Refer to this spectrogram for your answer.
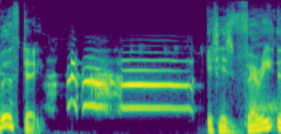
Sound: roster crows

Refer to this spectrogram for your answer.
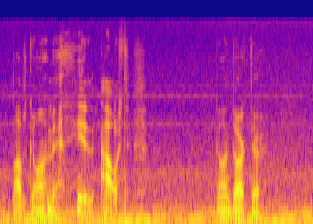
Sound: laughter

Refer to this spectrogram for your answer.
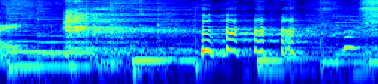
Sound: laughs

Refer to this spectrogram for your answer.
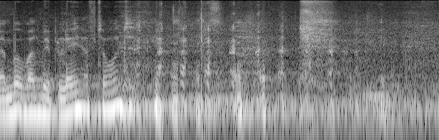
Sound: laughter

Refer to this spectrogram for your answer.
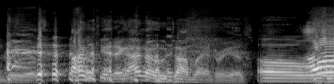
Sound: laugh

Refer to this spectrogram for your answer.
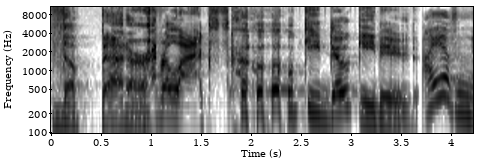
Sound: laughs

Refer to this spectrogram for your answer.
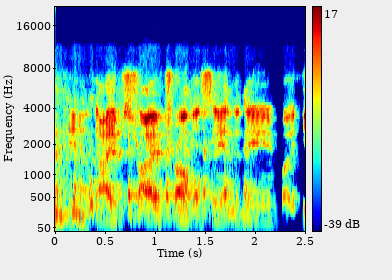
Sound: all laughing

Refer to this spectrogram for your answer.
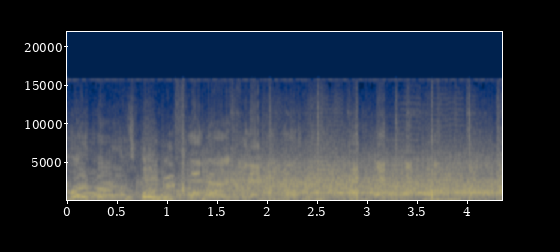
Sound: chatter

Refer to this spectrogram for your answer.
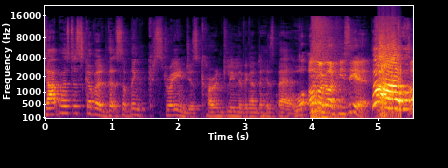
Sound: screams

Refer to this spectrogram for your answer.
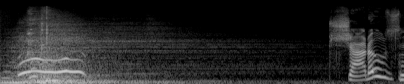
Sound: gasps

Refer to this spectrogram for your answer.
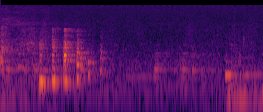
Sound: laughter

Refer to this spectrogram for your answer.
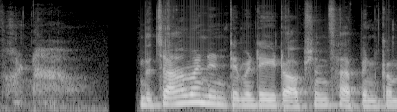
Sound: whispers: for now

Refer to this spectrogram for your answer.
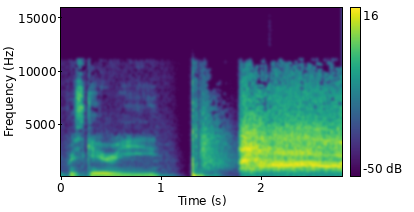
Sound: punch

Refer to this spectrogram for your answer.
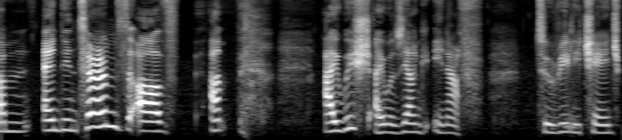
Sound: sighs

